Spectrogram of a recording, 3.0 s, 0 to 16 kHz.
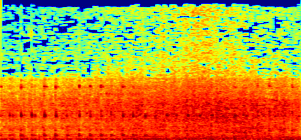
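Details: Honda Supra X125 motorcycle after fixing the cracked head breather hose that disturbed the membrane: steady low putter at idle with even beat, no hunting or snoring; smooth after repair.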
